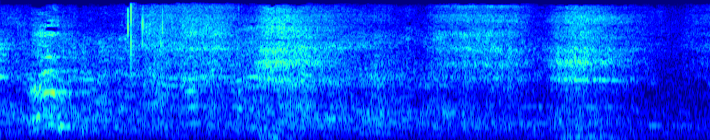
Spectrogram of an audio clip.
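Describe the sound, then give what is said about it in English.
A person voices a dog's growl, letting out two short, gruff 'arr' sounds a second or so apart, moderately loud against a faint background hiss. “And somebody gets close and the dog goes, "Arr!"”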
